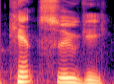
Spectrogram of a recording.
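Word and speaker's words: Kintsugi: yeah injected into my veins yeah so um pronounce the name of the new single for me uh Kint Sugi I believe which is which means what it's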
